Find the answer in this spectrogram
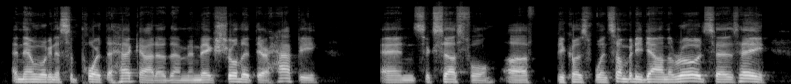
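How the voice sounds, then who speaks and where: A man with a normal speaking voice, medium pitch and fairly even intonation, in a dry, close sound with no echo. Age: 60s. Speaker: cooking school co-founder and franchisor. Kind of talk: interview conversation.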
